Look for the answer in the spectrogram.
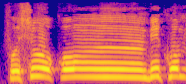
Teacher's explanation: حركتين، فسوق بكم، إقلاب لوقوع الباء بعد التنوين بعد تنوين الضم، فتخفى يخفى التنوين عند الباء ميما مخفى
